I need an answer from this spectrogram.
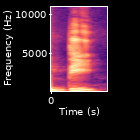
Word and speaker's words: the: तो यहाँ पर वैसे ही हम लोग THE को द प्रोनाउंसिएट करेंगे, ना कि दी, ठीक है। वैसे ही व्यंजन वर्ड हो गया ईयर, तो द लग गया।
